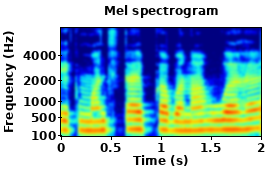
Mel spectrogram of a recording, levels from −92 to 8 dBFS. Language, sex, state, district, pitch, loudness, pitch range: Hindi, female, Jharkhand, Deoghar, 205 Hz, -15 LUFS, 195-215 Hz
